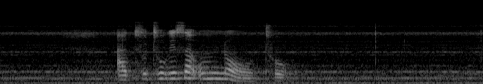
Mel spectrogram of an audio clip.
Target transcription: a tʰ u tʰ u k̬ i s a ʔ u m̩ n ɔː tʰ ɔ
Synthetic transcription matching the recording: a tʰ u tʰ u k̬ i s a ʔ u m̩ n ɔː tʰ ɔ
